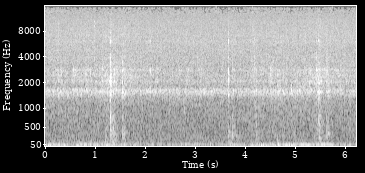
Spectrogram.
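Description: Rowing shell under way, with oars knocking in their oarlocks on each stroke, about every two seconds, over a low rumble of wind on the microphone and a faint steady high whine.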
